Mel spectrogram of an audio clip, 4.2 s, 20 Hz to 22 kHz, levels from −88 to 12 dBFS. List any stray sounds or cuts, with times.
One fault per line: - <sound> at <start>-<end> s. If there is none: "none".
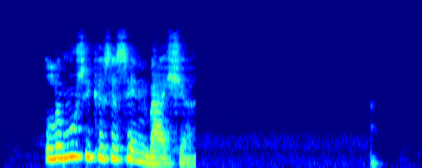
none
